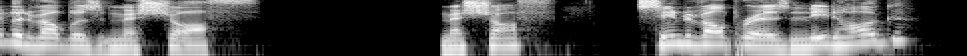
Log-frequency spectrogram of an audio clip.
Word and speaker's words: Messhof: And by the way, same developers as um how do you pronounce it? So the name of the developer is Meshoff.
